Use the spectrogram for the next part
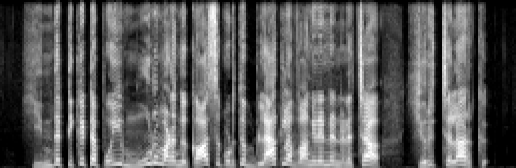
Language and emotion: Tamil, angry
